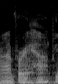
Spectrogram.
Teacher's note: Canadians tend to end each sentence by moving their tone of voice slightly upward, unlike Americans. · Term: gentle drifting up pattern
